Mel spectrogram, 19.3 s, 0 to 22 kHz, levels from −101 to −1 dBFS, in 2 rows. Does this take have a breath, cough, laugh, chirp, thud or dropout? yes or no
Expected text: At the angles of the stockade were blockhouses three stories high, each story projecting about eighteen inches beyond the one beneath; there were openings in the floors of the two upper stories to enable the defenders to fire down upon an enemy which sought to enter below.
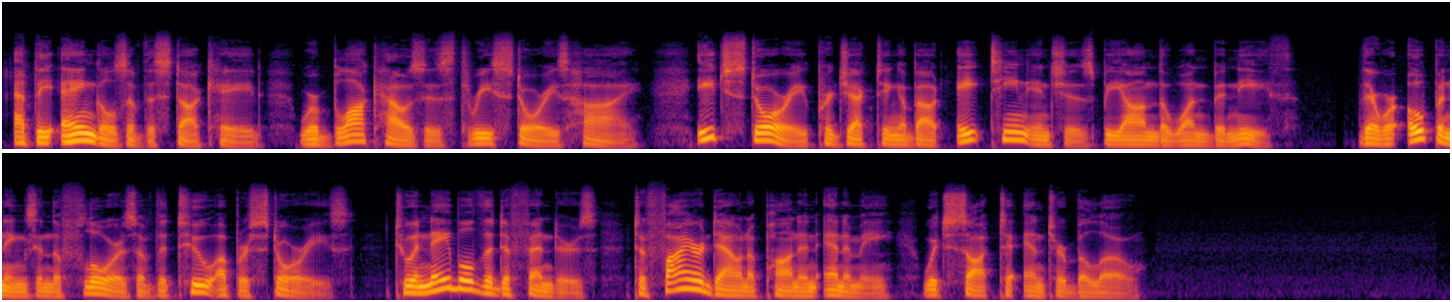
no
